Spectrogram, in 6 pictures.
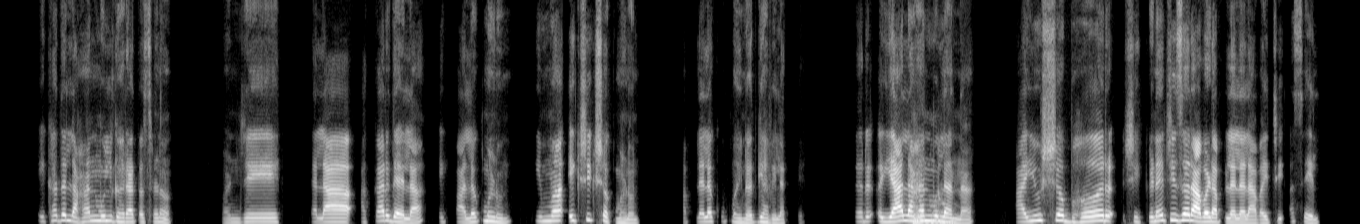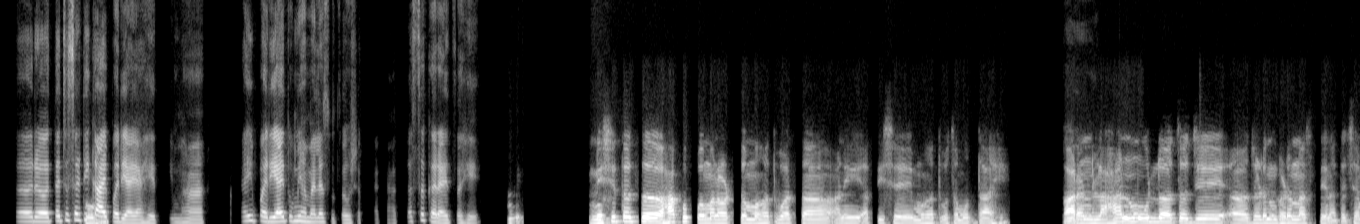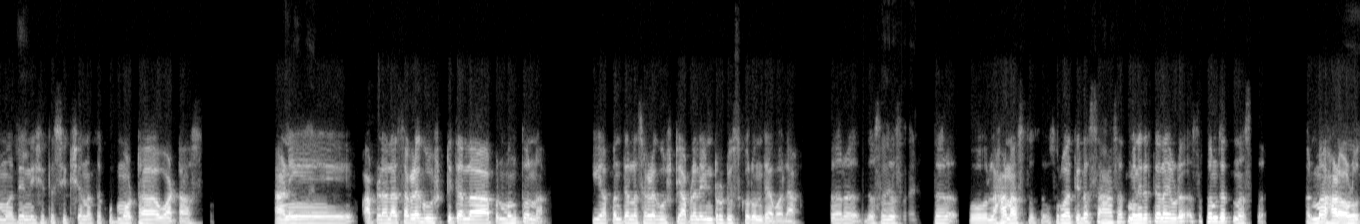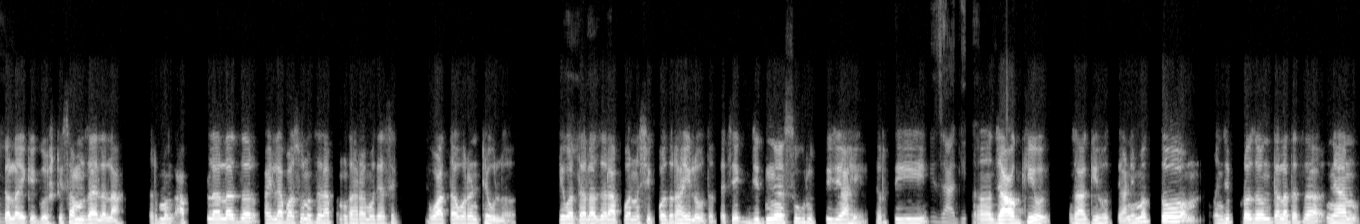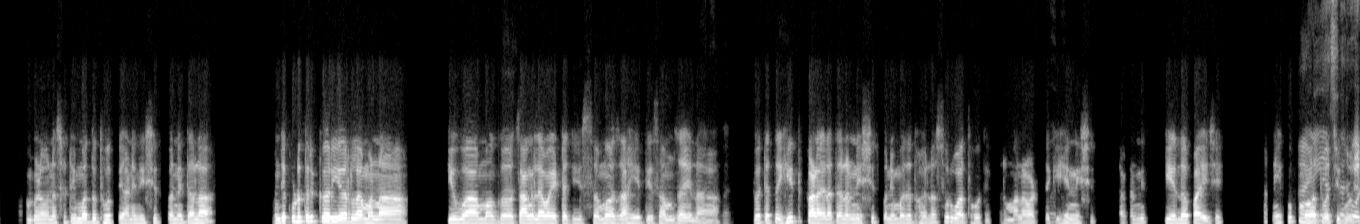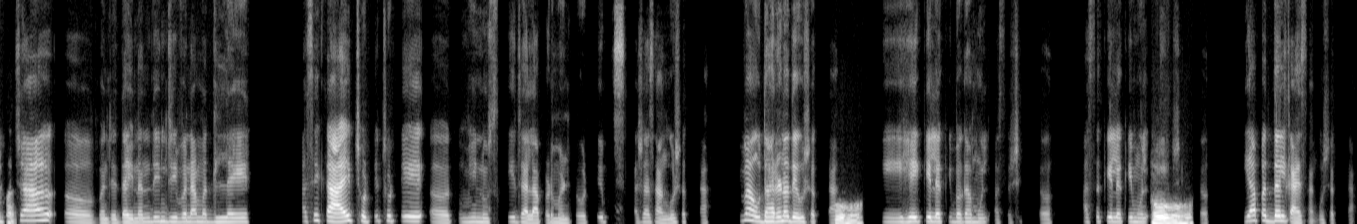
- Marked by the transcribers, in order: distorted speech; tapping; unintelligible speech; drawn out: "आणि"; in English: "इंट्रोड्यूस"; other background noise; in Hindi: "नुस्खे"
- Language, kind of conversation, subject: Marathi, podcast, लहान मुलांमध्ये आयुष्यभर शिकण्याची गोडी कशी निर्माण कराल?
